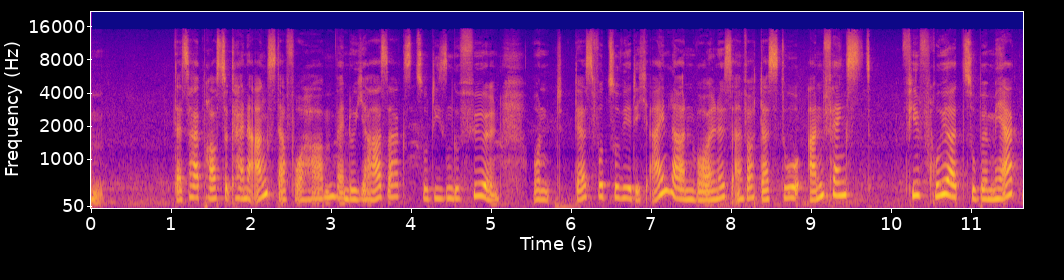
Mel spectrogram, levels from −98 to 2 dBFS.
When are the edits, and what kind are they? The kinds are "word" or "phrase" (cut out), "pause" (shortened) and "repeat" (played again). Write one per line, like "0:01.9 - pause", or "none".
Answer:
none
